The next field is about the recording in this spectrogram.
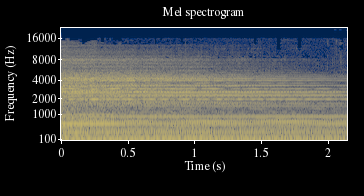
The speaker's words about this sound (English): much like a stone room, and it gives it sort of a medieval feel, which was not what I expected. I went into the mixing thinking of a more lush, open type of reverb, and then we went to this stone thing, and I was like, well, that's very interesting.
